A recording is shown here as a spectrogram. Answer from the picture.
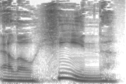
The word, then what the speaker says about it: Elohim: And it is not actually Elohim with an M sound at the end, but Elohim,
